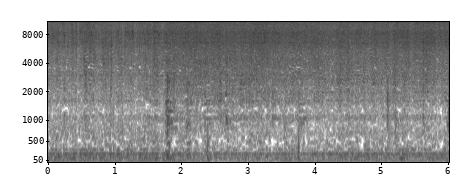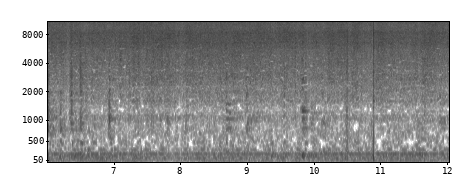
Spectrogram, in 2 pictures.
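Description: Chopped onion and garlic paste sizzling steadily in hot oil in a stainless steel pot, stirred with a wooden spatula that knocks lightly against the pan a few times.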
